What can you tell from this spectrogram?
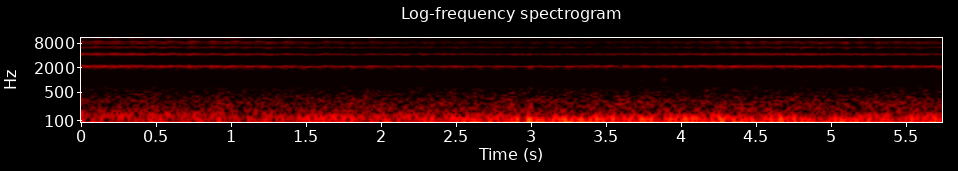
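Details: Higurashi cicada at Kashima Jingu shrine in Kashima, Ibaraki, Japan, recorded 16 August 2024: a continuous shrill buzzing tone holding an even pitch with bright overtones, with a constant low hum underneath.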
